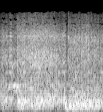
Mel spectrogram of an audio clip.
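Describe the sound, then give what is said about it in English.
Cannon fire booms from a fort in a dense, continuous barrage, a heavy rumbling roar with one sharper blast standing out near the end, loud. “Dan, touch off that cannon. Fire all the cannon.”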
